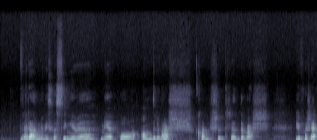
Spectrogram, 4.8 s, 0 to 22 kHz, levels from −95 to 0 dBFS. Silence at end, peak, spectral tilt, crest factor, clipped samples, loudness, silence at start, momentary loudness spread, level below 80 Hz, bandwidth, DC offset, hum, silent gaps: 0 s; -14 dBFS; -6 dB/octave; 22 dB; under 0.1%; -36 LUFS; 0.3 s; 11 LU; -76 dBFS; over 20 kHz; under 0.1%; none; none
